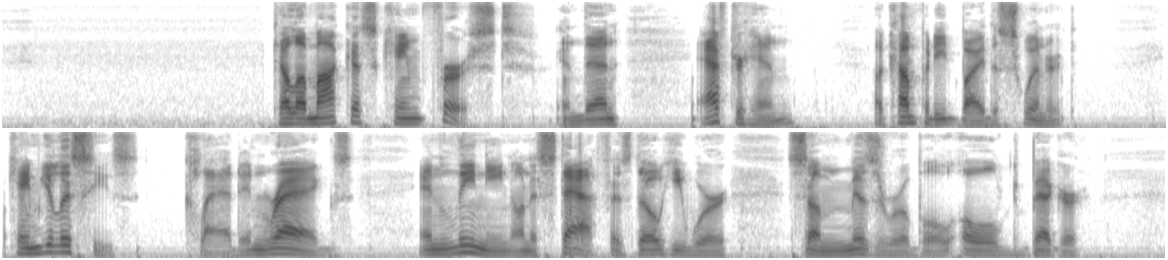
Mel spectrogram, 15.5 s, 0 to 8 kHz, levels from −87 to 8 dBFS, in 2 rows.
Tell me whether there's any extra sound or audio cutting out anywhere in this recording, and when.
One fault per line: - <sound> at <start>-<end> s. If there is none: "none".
none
